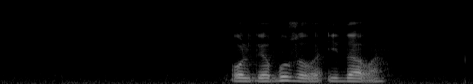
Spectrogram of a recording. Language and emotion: Russian, neutral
